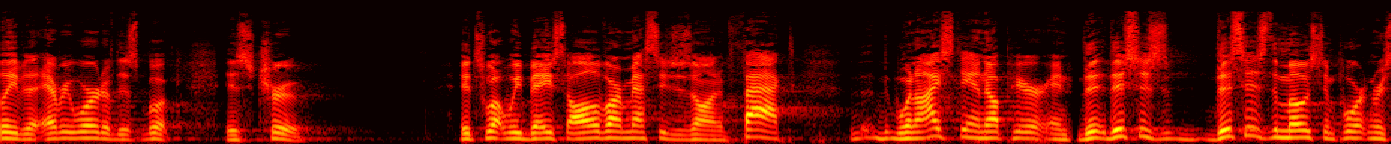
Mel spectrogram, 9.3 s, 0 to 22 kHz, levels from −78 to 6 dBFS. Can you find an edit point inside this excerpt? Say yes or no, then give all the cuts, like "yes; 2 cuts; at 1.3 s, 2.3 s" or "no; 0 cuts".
yes; 1 cut; at 7.1 s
